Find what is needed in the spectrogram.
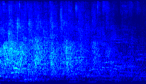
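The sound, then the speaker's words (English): A crowd claps in sustained applause for the kids and adults, a dense, steady patter of many hands that stays loud throughout and tapers only slightly toward the end, with faint voices mixed in. “Let's give the kids a round of applause for hanging out.”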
